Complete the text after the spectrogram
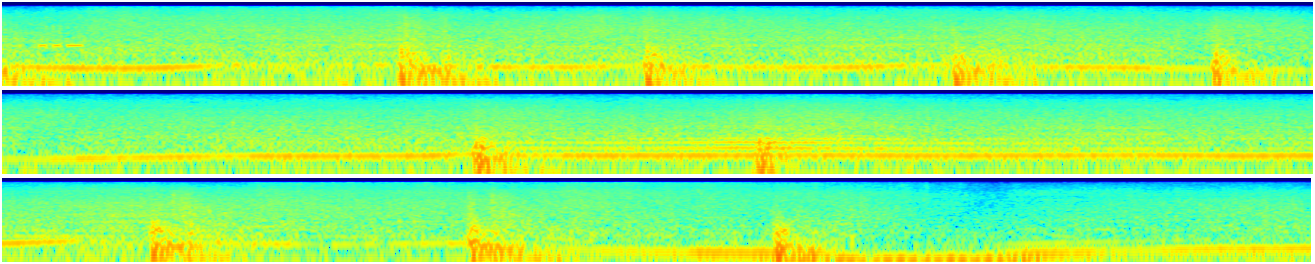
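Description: Water splashes and slaps against a speeding boat's hull.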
